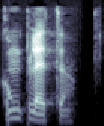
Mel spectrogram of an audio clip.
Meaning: second-person singular present indicative/subjunctive of compléter
- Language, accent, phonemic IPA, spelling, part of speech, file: French, France, /kɔ̃.plɛt/, complètes, verb, LL-Q150 (fra)-complètes.wav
